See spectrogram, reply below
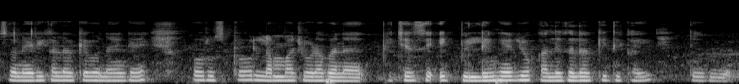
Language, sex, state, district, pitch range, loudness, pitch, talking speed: Hindi, female, Delhi, New Delhi, 180-190 Hz, -17 LUFS, 185 Hz, 200 wpm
